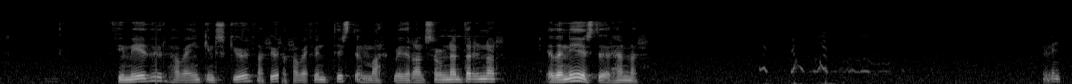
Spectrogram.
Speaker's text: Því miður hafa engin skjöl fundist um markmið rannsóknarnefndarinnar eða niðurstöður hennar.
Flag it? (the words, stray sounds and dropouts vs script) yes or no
yes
